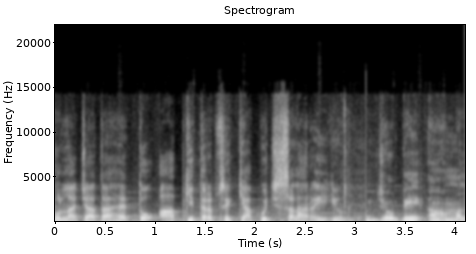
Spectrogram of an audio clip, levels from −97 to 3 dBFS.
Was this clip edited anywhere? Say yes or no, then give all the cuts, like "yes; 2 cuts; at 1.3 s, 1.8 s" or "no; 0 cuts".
yes; 1 cut; at 3.1 s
